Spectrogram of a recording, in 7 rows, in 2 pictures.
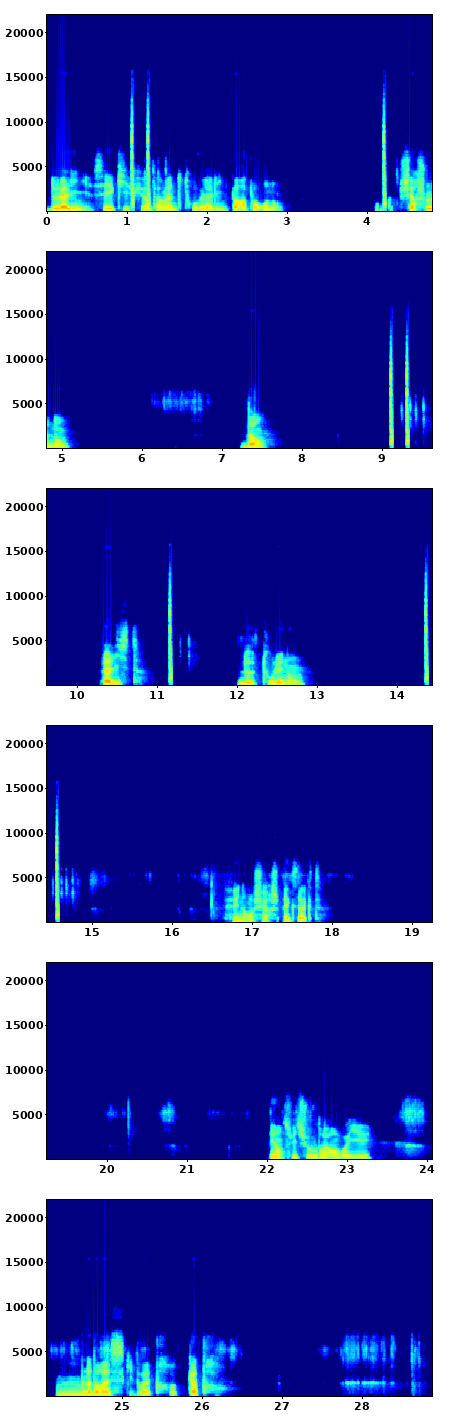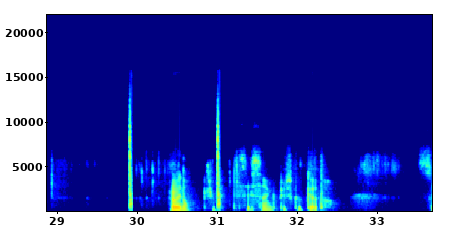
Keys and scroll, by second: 18.6 shift+à, 26.8 shift+', 28.3 Return, 31.9 BackSpace, 33.4 shift+(.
